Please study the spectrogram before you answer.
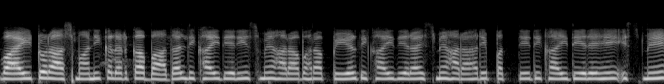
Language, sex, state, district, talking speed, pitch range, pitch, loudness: Hindi, female, Bihar, Gopalganj, 235 wpm, 260-270 Hz, 265 Hz, -19 LUFS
